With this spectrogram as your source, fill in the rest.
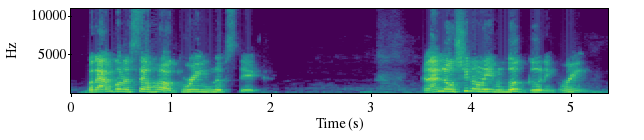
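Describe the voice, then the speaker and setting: Loud and animated, a woman with a high voice speaks at a fairly quick pace with lively intonation, leaving long, frequent pauses. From Missouri, US (Sikeston). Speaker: author and beauty YouTuber. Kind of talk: interview.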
